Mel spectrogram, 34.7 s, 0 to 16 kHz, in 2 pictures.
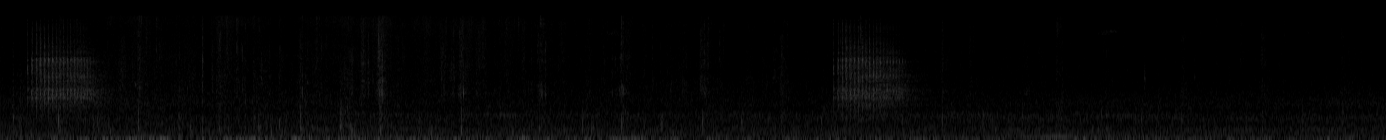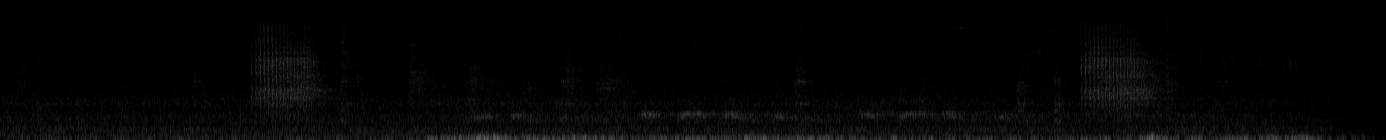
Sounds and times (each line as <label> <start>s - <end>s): woodpecker hammering on antenna 0.3s - 1.3s
woodpecker hammering on antenna 10.4s - 11.5s
woodpecker hammering on antenna 20.4s - 21.4s
woodpecker hammering on antenna 30.8s - 31.9s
